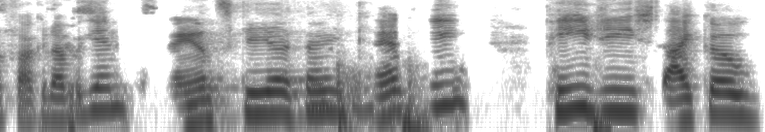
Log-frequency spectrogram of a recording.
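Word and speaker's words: Kostanski: Kostansky.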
